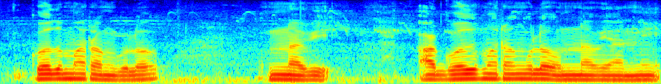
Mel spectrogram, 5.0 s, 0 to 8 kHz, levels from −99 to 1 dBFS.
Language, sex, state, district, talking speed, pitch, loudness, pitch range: Telugu, male, Andhra Pradesh, Srikakulam, 95 wpm, 120 Hz, -15 LUFS, 110-130 Hz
